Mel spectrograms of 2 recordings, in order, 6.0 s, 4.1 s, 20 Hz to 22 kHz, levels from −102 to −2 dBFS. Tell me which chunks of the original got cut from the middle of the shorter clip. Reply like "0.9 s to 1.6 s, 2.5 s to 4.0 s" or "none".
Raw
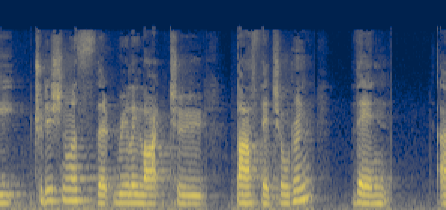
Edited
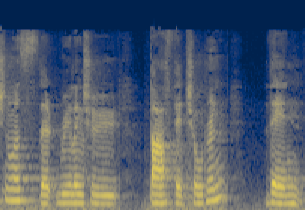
1.9 s to 2.2 s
